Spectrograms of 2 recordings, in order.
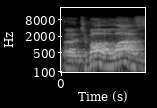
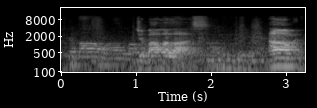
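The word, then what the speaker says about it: Jabal al-Lawz: So Jabal al-Laz is actually in Saudi Arabia.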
